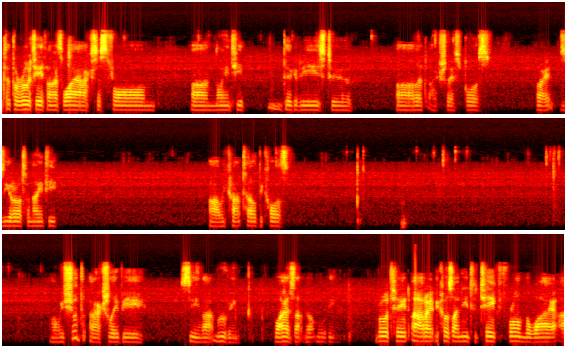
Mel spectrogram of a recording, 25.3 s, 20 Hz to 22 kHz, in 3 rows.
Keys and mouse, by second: 0.3-7.7 drag, 8.6 click, 9.1 r, 11.1 r, 14.6 click, 16.5 r, 19.9 super+Down, 24.1-25.3 drag.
